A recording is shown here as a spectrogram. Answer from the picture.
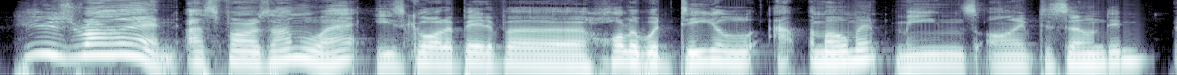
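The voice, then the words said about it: Poor attempt at a character's accent. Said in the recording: “I can't really do a Graham accent. I'm so sorry. ... I veered into Yaz territory, and then I was like, oh, fuck, I got a cross correct, and I failed miserably.”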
